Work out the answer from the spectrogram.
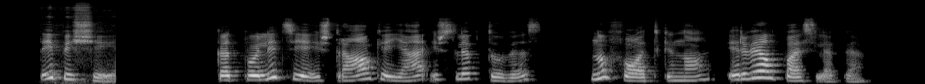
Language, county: Lithuanian, Vilnius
